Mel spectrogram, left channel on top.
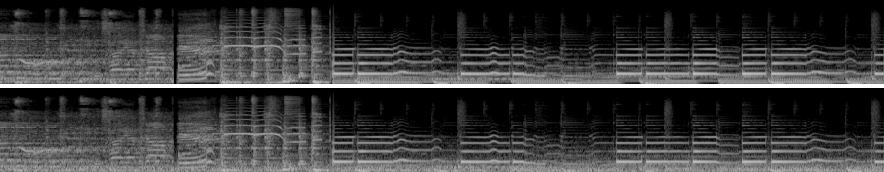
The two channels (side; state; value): right; noise; rumble, 7 dB below the sound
